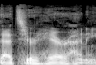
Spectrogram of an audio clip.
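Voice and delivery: very softly spoken. Retelling what she told him, very quietly. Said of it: "she's very quietly has this little".

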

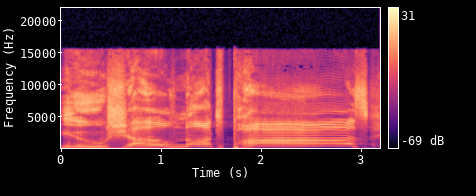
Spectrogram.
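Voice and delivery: loud, very slow, booming delivery, "pass" drawn out. Acting out a ring quest, meeting Gandalf: Gandalf voice. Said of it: "Is that Gandalf?".

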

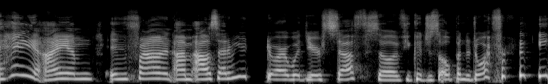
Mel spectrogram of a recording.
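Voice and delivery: cute, high little robot voice. Describing a front-desk delivery robot calling a guest's phone: cute little robot voice. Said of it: "the little robot voice in the phone will say".

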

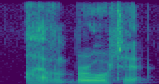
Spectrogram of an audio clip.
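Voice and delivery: aghast, loud, horrified crying out. Told the wooden chalice is needed, Marion exclaims in horror. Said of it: "she exclaimed in horror".

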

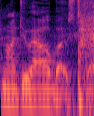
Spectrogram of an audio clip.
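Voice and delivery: usual speaking voice

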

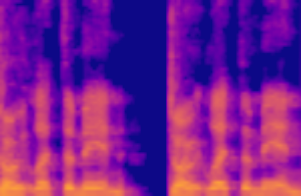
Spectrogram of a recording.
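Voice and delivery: very high, loud, frantic screamed shouts. A game master voices guards as the players reach the door: guards screaming. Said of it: "you hear guards screaming".

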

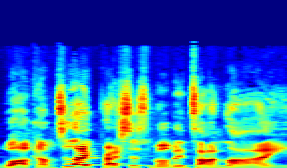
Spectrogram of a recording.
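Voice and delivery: put-on ditzy Valley Girl voice and accent. Joking about how a precious moments podcast would sound: valley girl voice. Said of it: "like, a Valley Girl".

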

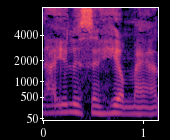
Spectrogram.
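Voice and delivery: put-on broad, heavy Louisiana accent with strong twang. Imitating Steven Seagal calling someone man: Steven Seagal impression with Cajun accent. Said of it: "he's got a big, um, Cajun accent".

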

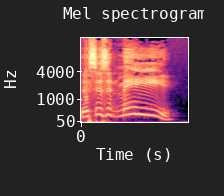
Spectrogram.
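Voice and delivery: play-acted, very high-pitched, shrill yell. Imagining a scene where someone's arm moves on its own: imitating Alger yelling. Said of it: "and Alger was yelling".

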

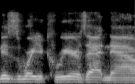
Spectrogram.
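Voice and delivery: normal talking voice

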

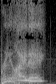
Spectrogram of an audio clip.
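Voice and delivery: put-on very high-pitched yell, called out loudly. Watching a scene, quoting a character trying to get a woman's attention, retelling a yell. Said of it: "I love when he just yells out".

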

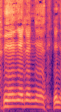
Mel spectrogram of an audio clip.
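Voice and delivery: mocking high babble. Mocking how Jean-Jacques Bourdin talks into his microphone: mocking Bourdin imitation. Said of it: "et il parle comme ça".

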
